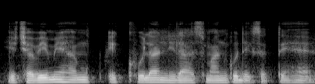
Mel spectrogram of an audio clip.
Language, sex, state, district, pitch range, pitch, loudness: Hindi, male, Assam, Kamrup Metropolitan, 95-105 Hz, 100 Hz, -17 LUFS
